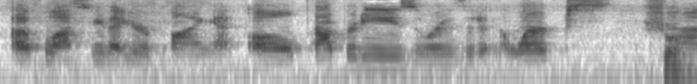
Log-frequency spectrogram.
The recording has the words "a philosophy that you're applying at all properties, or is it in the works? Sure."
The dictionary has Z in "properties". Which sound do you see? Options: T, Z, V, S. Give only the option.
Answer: Z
